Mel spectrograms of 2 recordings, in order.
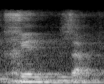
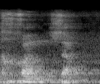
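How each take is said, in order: First: The first vowel is an i sound. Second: The first vowel is an open a sound. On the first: "ada yang mengkasrohkannya" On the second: "ada ulama yang memfathahkan kha-nya"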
